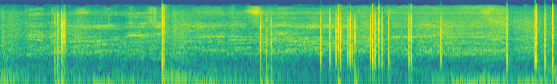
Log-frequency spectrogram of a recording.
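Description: Star mine fireworks display: aerial shells bursting with sharp bangs, single reports about a second apart, then a rapid cluster of bangs just past the middle and two more near the end, over a song playing for the synchronised show.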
